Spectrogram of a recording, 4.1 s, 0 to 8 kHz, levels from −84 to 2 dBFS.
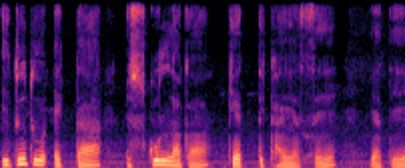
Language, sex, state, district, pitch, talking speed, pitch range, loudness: Nagamese, female, Nagaland, Dimapur, 155 Hz, 120 wpm, 145-185 Hz, -18 LUFS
